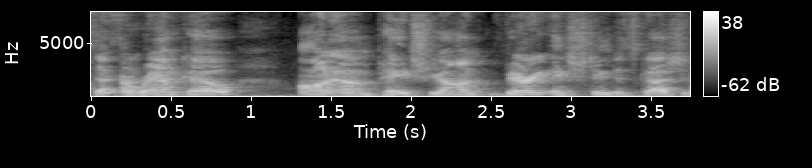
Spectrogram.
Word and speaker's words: Aramco: no and miss April did a video on Armco Aramco sorry I mispronounced that Aramco on patreon very interesting discussion about the IPO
